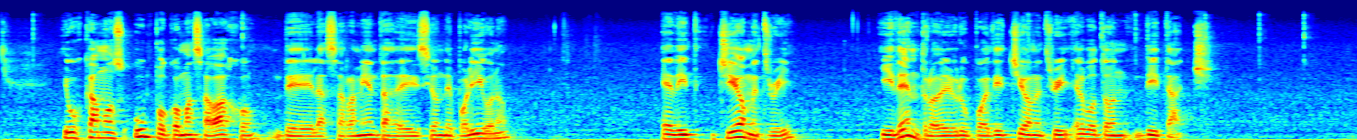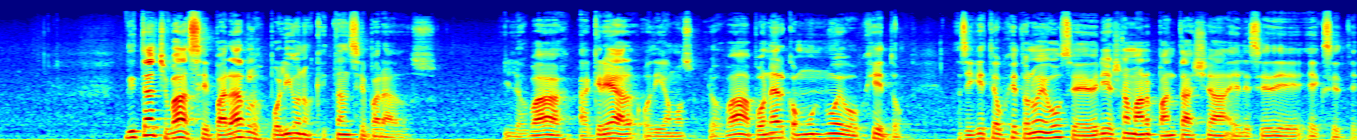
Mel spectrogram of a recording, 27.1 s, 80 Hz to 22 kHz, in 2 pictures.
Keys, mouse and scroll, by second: 0.3-2.5 drag, 10.2-11.2 drag, 25.2 shift+Num_Lock.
